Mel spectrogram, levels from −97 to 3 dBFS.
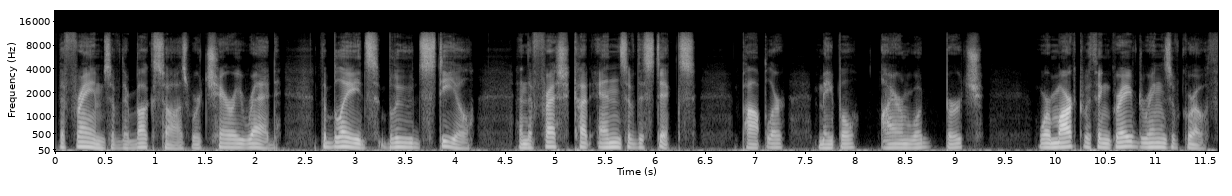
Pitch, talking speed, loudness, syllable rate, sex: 110 Hz, 160 wpm, -24 LUFS, 4.8 syllables/s, male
